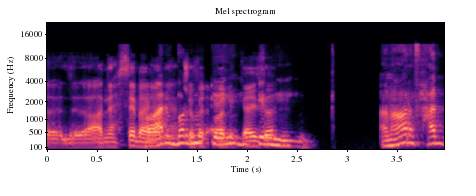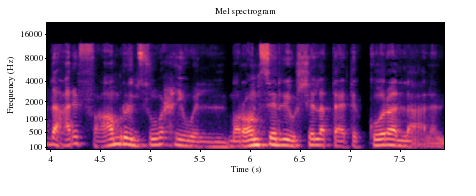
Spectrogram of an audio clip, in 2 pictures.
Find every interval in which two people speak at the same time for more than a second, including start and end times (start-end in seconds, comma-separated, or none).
1.0-2.3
